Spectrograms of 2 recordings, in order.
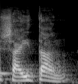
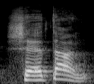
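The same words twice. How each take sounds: First: Shaitan said as shy-tan; the wrong way: Shaitan, with an eye sound; wrong pronunciation. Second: Shaitan said as shay-tan; correct pronunciation. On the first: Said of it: "We don't say". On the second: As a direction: say Shaitan with a short e sound. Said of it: "We say". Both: Shown as a demonstration.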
